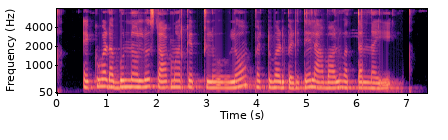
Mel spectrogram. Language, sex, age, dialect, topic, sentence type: Telugu, female, 18-24, Telangana, banking, statement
